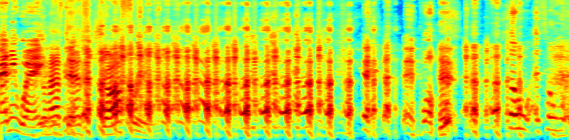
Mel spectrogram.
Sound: laughter

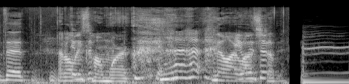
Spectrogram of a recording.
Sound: laughing

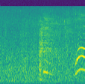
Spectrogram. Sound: laughing

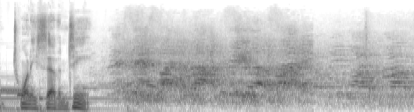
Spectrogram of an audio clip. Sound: crowd chanting

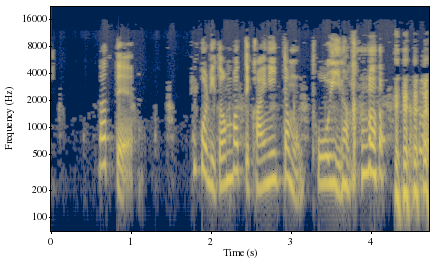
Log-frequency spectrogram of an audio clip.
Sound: laughs

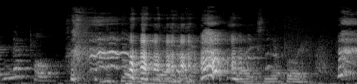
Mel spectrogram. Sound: laughs

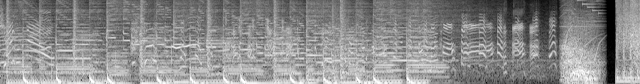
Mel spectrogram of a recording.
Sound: laughter

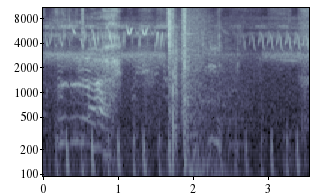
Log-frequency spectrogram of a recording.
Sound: gunfire

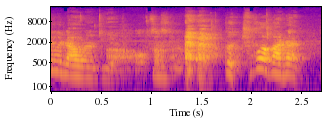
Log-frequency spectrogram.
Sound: cough

